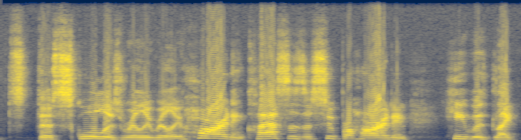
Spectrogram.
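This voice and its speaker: A middle-aged woman commentary vlogger chats casually and gives mock-dramatic readings of legal documents, emphatic and blunt, swearing freely. Her voice is fairly low, bright, and forceful.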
